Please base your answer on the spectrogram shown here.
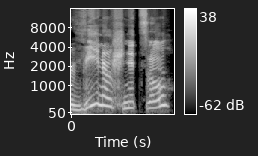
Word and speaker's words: Wiener Schnitzel: And the food holidays are Wiener Schnitzel. Mishi could tell us about that. It looks like wiener, but I know it's pronounced Wiener. You know, the W's are pronounced like V's, V's like W's.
